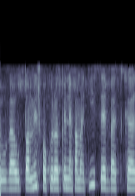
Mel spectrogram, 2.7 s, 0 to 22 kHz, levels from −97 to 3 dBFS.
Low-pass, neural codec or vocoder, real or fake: 5.4 kHz; codec, 24 kHz, 0.9 kbps, WavTokenizer, medium speech release version 1; fake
